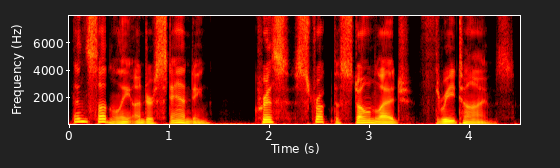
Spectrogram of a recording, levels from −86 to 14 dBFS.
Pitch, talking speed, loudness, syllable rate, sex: 120 Hz, 135 wpm, -19 LUFS, 4.7 syllables/s, male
